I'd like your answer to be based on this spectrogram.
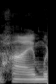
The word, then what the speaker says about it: Haim: I don't know what else to say about this band, Haim, which rhymes with time. So that's how you know you're saying it right.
